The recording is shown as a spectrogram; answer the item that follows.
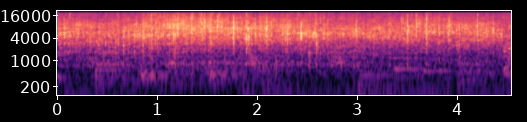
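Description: Bacon sizzling on top of sweet potatoes in a hot pan, a dense continuous crackle and spatter, close and steady throughout without voices.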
